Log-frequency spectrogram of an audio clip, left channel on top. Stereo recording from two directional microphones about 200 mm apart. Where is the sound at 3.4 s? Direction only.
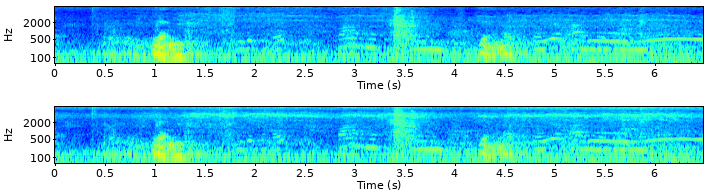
55° left (ahead or behind).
